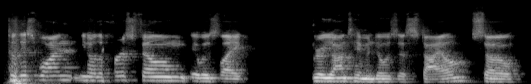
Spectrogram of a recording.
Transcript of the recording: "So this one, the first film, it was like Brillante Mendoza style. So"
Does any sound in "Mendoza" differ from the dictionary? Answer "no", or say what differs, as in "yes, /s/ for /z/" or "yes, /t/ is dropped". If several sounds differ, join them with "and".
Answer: no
